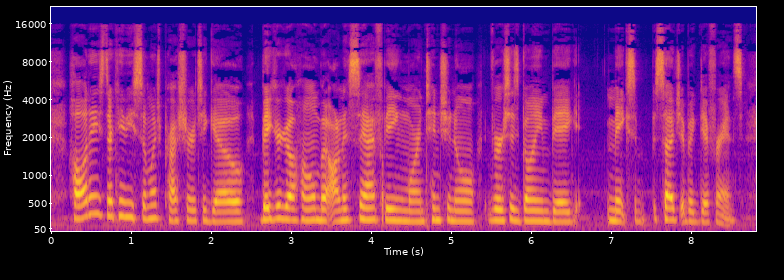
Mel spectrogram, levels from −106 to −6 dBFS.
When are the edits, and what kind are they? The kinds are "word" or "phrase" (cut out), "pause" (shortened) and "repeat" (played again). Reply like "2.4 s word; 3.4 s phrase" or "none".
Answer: 2.5 s pause; 4.1 s word; 5.4 s pause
